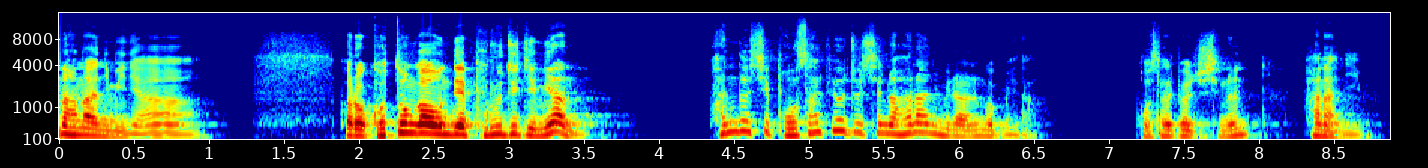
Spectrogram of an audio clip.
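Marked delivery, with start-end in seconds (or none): 1.9-6.5 higher, louder preaching peak; preaching emphasis. Acted. Pastor urging the congregation, higher and louder. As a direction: drive home the promise to the congregation.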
